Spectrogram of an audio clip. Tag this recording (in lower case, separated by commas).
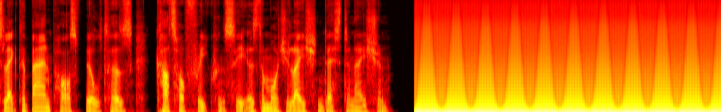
speech, synthesizer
